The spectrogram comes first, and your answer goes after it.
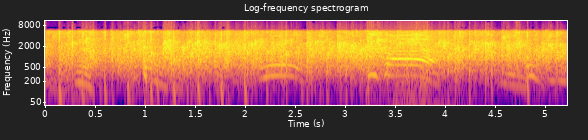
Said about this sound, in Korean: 말씀하시기가 쉽지 않은 것이 목회자분들인데 이럴 때는 또 목회자분들께 저희가 박수 한번 드려야 되는 거예요.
